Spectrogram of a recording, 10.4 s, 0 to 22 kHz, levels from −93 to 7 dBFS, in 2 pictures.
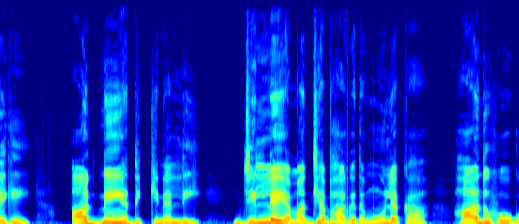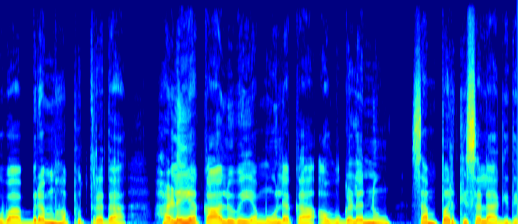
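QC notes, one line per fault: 3.46–3.50 s, chunks out of order: right after "ಆಗ್ನೇಯ ದಿಕ್ಕಿನಲ್ಲಿ ಜಿಲ್ಲೆಯ", a 20 ms chunk shows up one slot late and swaps places with its neighbour. Nothing's missing, but the three hard joins give a quick jumbled flutter before "ಮೂಲಕ ಹಾದುಹೋಗುವ ಬ್ರಹ್ಮಪುತ್ರದ ಹಳೆಯ".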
